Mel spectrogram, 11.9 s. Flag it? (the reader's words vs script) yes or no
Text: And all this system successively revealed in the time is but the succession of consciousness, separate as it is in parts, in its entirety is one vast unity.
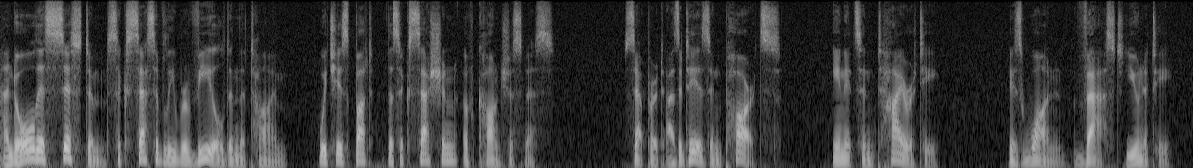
yes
